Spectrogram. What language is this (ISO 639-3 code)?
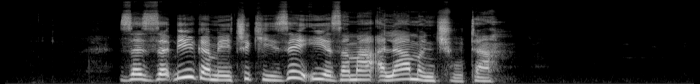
hau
